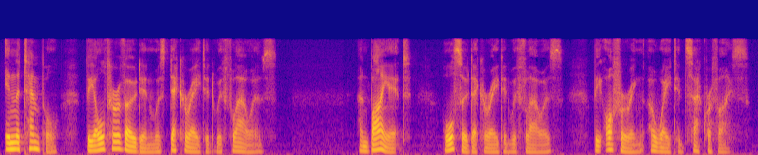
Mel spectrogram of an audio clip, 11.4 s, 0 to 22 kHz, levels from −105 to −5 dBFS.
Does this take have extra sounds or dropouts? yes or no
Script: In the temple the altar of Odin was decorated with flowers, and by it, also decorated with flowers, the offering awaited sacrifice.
no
